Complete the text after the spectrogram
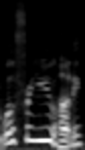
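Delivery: high, sugary coaxing voice; husband buttering up his wife, high voice; sweet-talking husband. Acted. Husband sweet-talks suspicious wife.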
